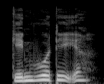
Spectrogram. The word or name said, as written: genvurdere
